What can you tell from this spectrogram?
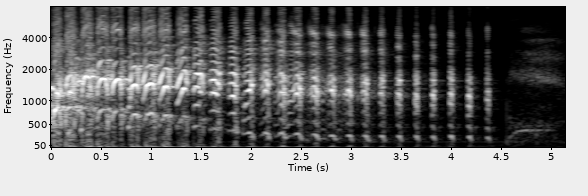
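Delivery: long high shrieking laugh; screaming laugh. Real, not acted. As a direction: howl with laughter. Laugh after shouting.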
